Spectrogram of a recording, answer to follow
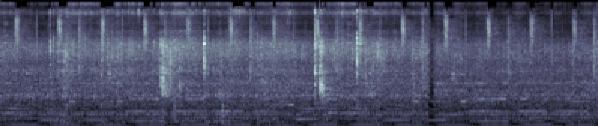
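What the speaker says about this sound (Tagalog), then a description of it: "Haluin natin." Pork giniling picadillo being stirred in a cooking pan: a steady sizzle runs throughout, with scattered clinks and scrapes of a utensil against the metal, close and moderately loud.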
